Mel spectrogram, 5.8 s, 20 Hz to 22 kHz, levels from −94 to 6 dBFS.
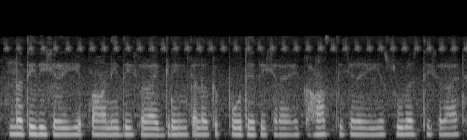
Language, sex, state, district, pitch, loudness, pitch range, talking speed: Hindi, female, Bihar, Sitamarhi, 190 Hz, -30 LUFS, 185-195 Hz, 235 wpm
